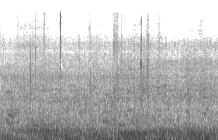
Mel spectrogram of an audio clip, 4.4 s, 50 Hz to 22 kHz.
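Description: Plymouth muscle car's V8 idling with a steady, low rumble, with voices in the background.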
